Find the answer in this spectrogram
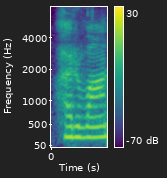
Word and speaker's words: हरवान: तो next one इज़ अवर हरवान lake या हरवन lake. ठीक है, जैसे भी आप इसको प्रनाउंस करें।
